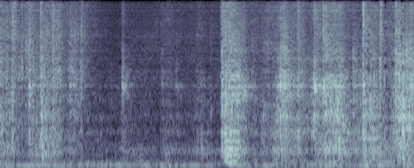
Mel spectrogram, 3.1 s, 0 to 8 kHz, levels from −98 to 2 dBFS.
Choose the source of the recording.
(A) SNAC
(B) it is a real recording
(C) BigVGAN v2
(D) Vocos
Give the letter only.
A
